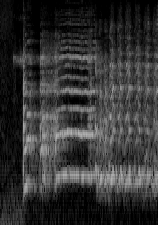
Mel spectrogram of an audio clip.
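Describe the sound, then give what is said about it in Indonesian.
A rooster next door crows loudly: one long, drawn-out, harmonically rich call that breaks and then carries on in a wavering tone, with no talking over it. “Maaf ya kalau ada suara ayam, karena di sebelahnya.”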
